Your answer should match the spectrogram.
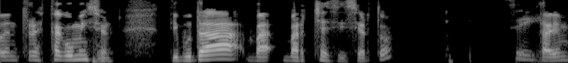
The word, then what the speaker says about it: Barchesi: Diputada Barchesi, ¿cierto? Sí. ¿Está bien pronunciado? Barquiesi.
